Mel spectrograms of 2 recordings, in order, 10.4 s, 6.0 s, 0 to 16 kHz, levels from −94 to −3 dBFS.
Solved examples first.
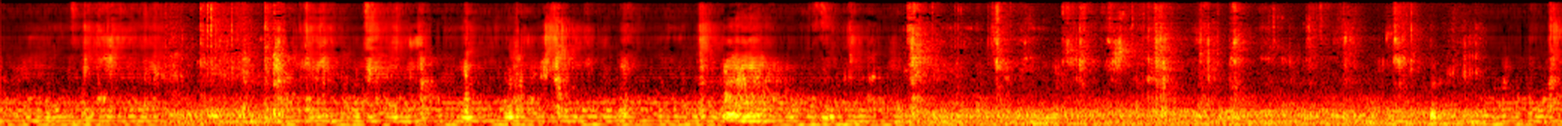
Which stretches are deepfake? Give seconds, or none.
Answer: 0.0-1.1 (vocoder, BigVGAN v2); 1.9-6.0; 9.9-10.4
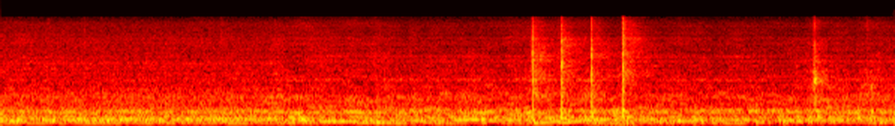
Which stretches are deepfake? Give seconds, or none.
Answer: 1.9-6.0 (codec, SNAC)

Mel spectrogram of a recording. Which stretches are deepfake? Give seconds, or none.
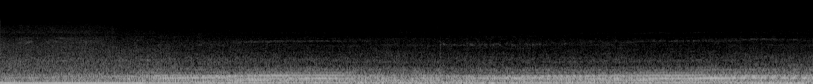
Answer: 0.0-6.3 (autoencoder, DAC-VAE); 7.0-8.1

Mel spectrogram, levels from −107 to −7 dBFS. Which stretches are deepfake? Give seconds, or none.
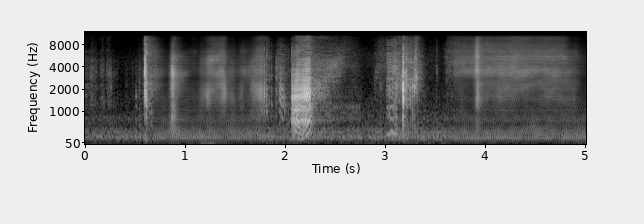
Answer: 0.7-1.8 (vocoder, Vocos); 3.7-5.0

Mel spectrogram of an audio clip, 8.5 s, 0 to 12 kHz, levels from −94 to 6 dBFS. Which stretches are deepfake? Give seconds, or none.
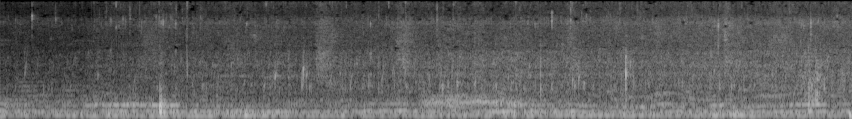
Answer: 4.0-5.7 (vocoder, Vocos)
